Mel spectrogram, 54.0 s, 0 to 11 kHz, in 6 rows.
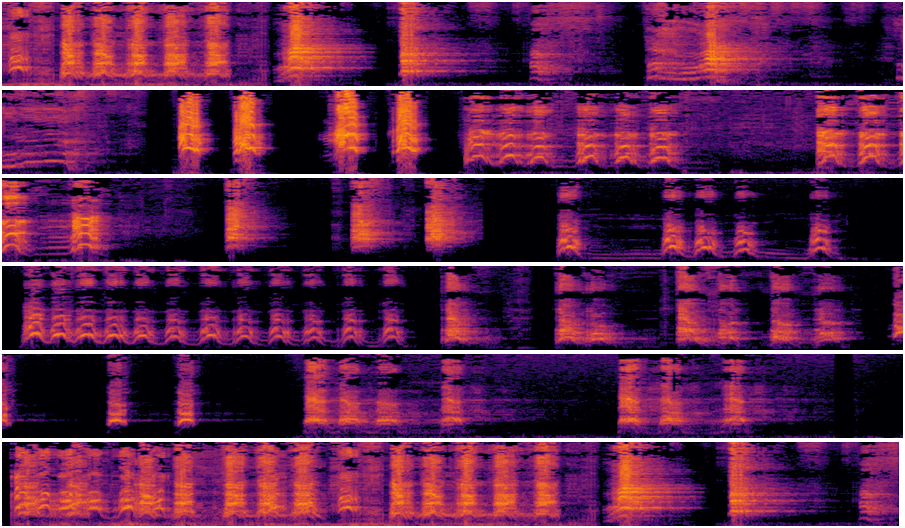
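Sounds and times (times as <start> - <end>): dog barking: 0.0 - 4.8, 7.0 - 7.7, 10.8 - 15.8, 17.2 - 19.1, 20.3 - 20.9, 21.5 - 22.8, 23.6 - 24.0, 24.6 - 26.5, 27.2 - 32.0, 32.6 - 36.3, 37.1 - 38.2, 39.1 - 41.2, 42.2 - 44.0, 45.2 - 54.0.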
